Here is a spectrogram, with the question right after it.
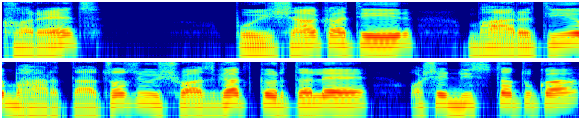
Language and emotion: Goan Konkani, surprised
